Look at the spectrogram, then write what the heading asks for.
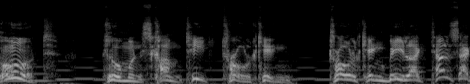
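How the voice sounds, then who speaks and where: Using a put-on character voice, a man speaks at a high pitch and a fairly slow pace while clear music plays in the background. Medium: game stream. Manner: clipped broken speech.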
